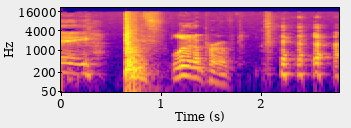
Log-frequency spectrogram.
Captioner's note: laugh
